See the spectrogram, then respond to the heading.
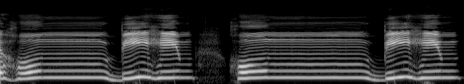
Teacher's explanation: یہاں پر ہم جو ہے وہ میم ساکن کے بعد با ہے تو یہ پھر اخفا شفوی ہے، یہاں پر ہم اخفا غنہ کریں گے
